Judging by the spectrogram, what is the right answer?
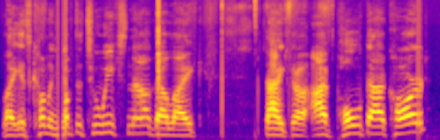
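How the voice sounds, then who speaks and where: A young man from Vietnam chatting with live-stream viewers, excitable and rambling, with many restarts and fillers. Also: sits high, moderate pace. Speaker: channel host streaming live. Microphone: phone.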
